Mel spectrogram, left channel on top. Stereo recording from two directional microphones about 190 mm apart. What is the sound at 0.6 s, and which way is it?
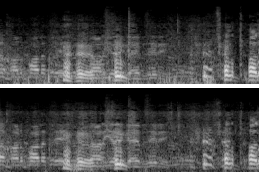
Speech, 10° left (ahead or behind).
